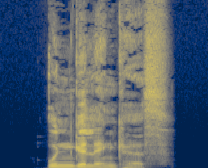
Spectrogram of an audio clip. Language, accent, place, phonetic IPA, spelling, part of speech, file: German, Germany, Berlin, [ˈʊnɡəˌlɛŋkəs], ungelenkes, adjective, De-ungelenkes.ogg
- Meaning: strong/mixed nominative/accusative neuter singular of ungelenk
